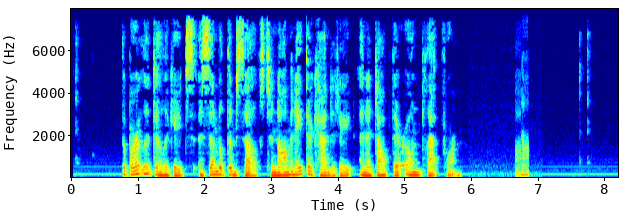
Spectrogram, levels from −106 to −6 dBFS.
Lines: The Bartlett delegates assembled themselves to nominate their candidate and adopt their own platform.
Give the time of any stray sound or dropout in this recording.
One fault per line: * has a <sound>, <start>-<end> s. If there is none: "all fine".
* has a laugh, 6.7-6.9 s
